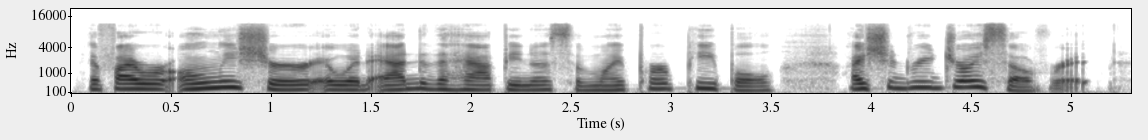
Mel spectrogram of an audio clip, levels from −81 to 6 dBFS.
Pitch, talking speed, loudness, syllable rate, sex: 200 Hz, 225 wpm, -18 LUFS, 6.1 syllables/s, female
